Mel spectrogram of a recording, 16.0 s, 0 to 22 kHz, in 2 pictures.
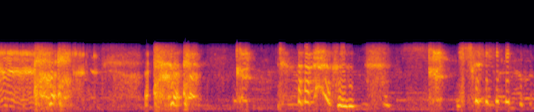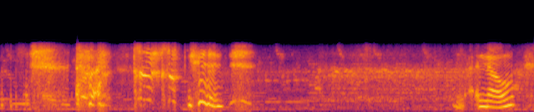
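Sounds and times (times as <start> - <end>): baby coughing: 0.0 - 1.5, 2.2 - 3.9, 6.4 - 6.8, 9.2 - 10.8
woman coughing: 0.1 - 1.4, 2.2 - 3.0, 3.6 - 3.8, 6.4 - 6.8, 9.2 - 10.8.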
